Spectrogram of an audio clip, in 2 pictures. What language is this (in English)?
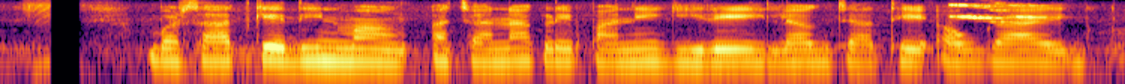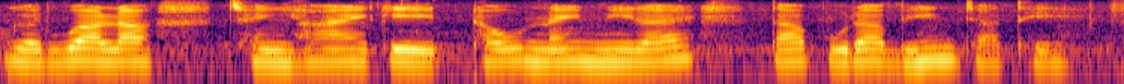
Chhattisgarhi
